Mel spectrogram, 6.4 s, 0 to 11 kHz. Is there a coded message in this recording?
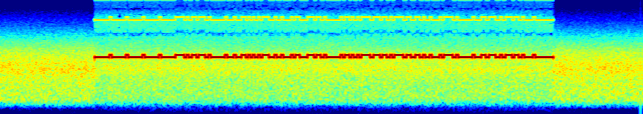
Yes: RTTY (45.45 baud, 170 Hz shift) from 1.0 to 5.6 s, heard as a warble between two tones, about 2250 Hz centre. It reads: QRZ? DE EI3UN K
